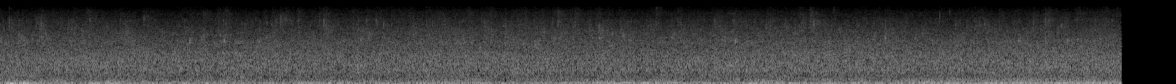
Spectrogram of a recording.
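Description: Steady rain falling, a dense even hiss with fine drop sounds, which cuts off abruptly near the end.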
